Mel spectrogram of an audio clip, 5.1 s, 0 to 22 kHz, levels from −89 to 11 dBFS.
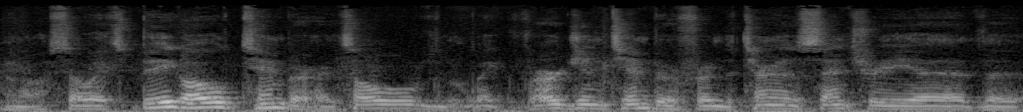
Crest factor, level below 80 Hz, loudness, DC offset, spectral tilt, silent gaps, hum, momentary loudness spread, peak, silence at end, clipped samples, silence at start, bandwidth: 18 dB; -42 dBFS; -26 LUFS; under 0.1%; -6.5 dB/octave; none; none; 11 LU; -6 dBFS; 0 s; under 0.1%; 0 s; 18 kHz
